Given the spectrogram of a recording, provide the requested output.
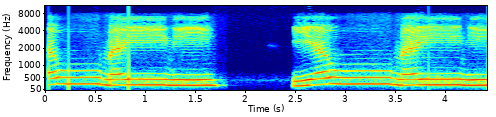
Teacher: الواو والياء دول فيهم زمن الرخاوة لأن هما لا من أجد قاتم بكت ولا من لين عمر، أهي يبقى هديهم زمن الرخاوة، يعني هطول صوتهم شوية جريان الصوت، هطول صوتهم وكمان هساوي بين زمانهم الاتنين، أخلي الواو قدها قد بعض.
